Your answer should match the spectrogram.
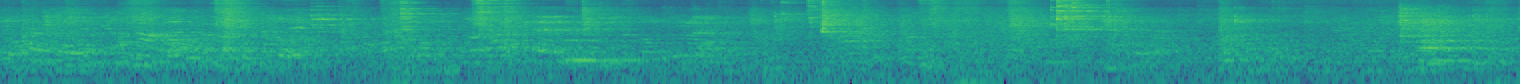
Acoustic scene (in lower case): restaurant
